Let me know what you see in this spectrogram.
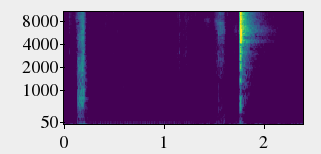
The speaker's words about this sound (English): And this is what the clasp sounds like. That's it open.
